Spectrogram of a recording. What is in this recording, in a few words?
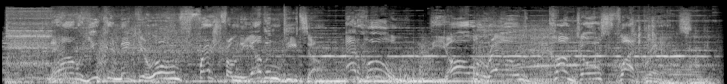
hard sell energy; Kontos Pizza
